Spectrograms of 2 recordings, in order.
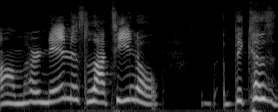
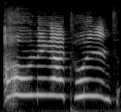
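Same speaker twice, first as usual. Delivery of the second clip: high, loud burst of recognition; excited exclamation; 8 semitones higher, 8 dB louder than usual. Real, not acted. Streamer spotting an anime they watched, excited. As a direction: blurt it out with real excitement. Delighted at a title coming up.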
